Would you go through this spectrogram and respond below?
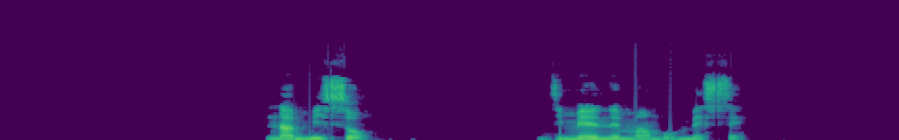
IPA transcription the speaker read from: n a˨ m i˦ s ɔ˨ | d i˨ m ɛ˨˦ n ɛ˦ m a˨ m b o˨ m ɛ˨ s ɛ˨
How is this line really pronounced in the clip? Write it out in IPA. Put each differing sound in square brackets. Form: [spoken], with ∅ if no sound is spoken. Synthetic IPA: n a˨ m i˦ s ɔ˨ | d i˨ m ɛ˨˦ n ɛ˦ m a˨ m b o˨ m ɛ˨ s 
